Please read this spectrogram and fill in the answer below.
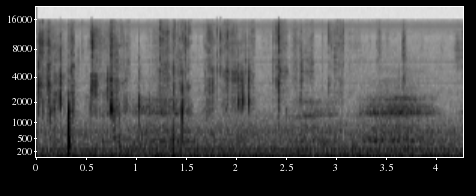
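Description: Light rustling and scattered small clicks as a paper roll of stickers is handled and turned in the hands.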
